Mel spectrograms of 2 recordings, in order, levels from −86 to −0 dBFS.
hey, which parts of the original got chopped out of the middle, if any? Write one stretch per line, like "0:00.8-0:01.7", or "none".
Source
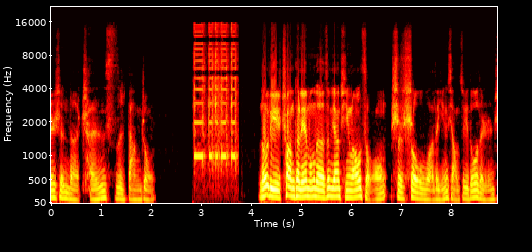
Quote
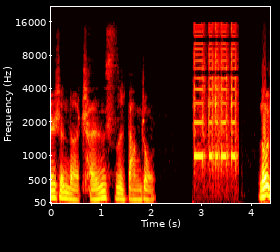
none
